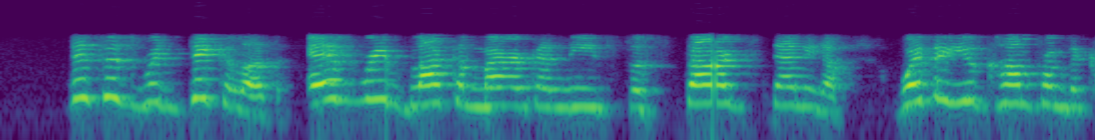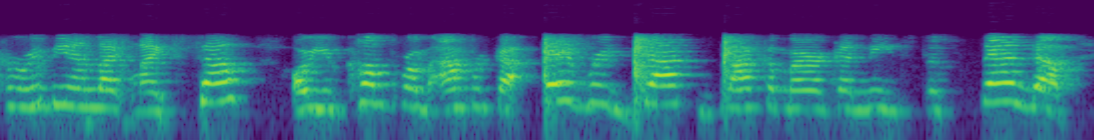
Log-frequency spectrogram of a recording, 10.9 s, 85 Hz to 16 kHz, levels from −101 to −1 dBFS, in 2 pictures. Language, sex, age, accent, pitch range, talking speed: English, female, 40-59, American, 270-380 Hz, 170 wpm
